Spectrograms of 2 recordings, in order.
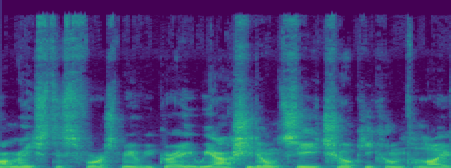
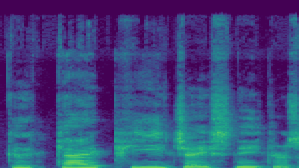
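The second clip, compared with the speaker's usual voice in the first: put-on child voice; 10 semitones higher, slower than usual. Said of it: "He's like".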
